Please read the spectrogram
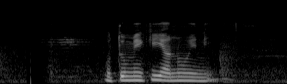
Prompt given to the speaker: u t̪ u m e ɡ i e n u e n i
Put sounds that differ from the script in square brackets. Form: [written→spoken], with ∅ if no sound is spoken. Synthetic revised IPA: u t̪ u m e [ɡ→k] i [e→a] n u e n i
